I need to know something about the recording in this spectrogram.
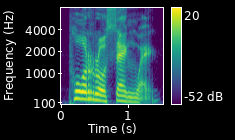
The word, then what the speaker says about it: Puro Sangue: Oh, you have to roll the R. Sorry. Puro Sangue.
